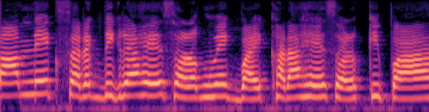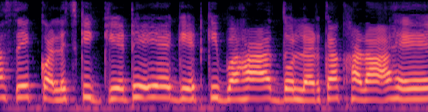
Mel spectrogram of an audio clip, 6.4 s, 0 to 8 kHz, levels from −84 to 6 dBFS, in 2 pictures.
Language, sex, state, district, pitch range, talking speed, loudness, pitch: Hindi, female, Bihar, Saharsa, 250-305 Hz, 260 wpm, -15 LUFS, 275 Hz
